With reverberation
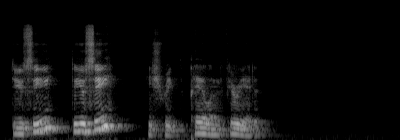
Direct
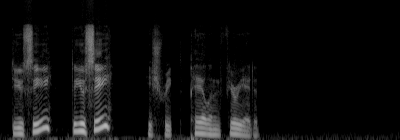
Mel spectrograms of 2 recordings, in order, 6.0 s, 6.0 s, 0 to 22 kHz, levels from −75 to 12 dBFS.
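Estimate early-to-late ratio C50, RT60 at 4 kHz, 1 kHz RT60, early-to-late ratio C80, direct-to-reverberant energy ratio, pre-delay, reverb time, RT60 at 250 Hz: 15.0 dB, 0.45 s, 0.35 s, 19.5 dB, 3.0 dB, 3 ms, 0.45 s, 0.70 s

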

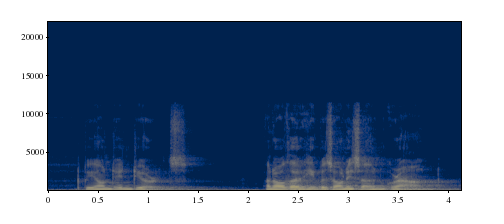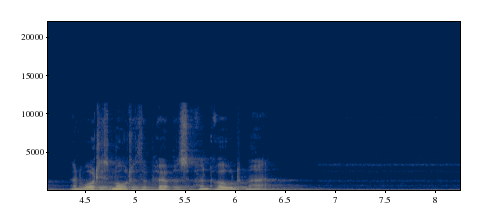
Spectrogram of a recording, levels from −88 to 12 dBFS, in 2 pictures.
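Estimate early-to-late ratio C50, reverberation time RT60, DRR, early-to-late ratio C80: 14.5 dB, 1.3 s, 10.0 dB, 16.5 dB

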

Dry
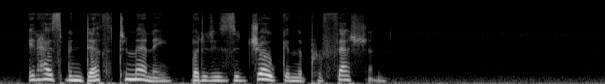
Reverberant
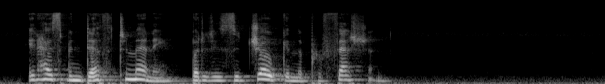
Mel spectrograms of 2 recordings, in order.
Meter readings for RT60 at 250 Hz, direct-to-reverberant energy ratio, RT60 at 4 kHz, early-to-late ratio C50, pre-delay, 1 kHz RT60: 0.85 s, 11.0 dB, 0.85 s, 19.0 dB, 3 ms, 0.70 s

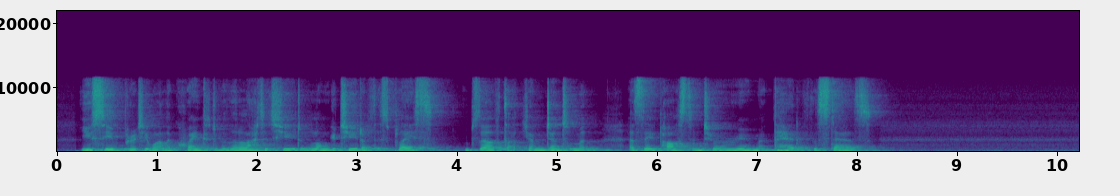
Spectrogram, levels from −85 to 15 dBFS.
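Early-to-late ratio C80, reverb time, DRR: 12.0 dB, 1.1 s, 7.0 dB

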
